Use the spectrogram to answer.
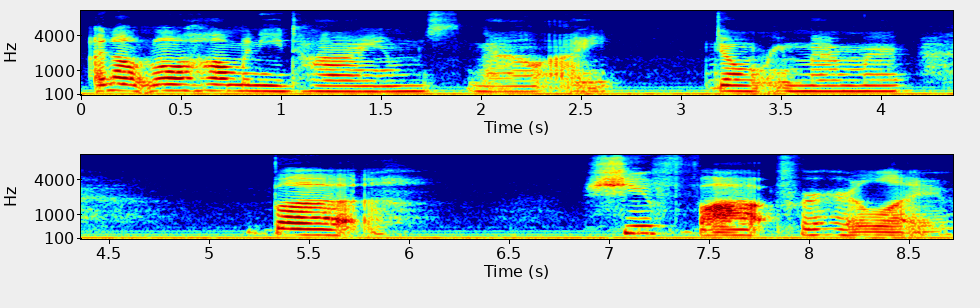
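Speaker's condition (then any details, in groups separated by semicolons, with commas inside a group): Cerebral palsy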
